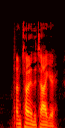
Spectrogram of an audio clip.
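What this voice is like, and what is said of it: Tony the Tiger voice, sounding Jamaican. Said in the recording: “You sounded Jamaican.”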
